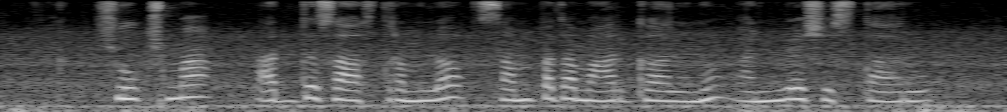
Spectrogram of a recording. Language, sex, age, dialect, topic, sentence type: Telugu, female, 18-24, Utterandhra, banking, statement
